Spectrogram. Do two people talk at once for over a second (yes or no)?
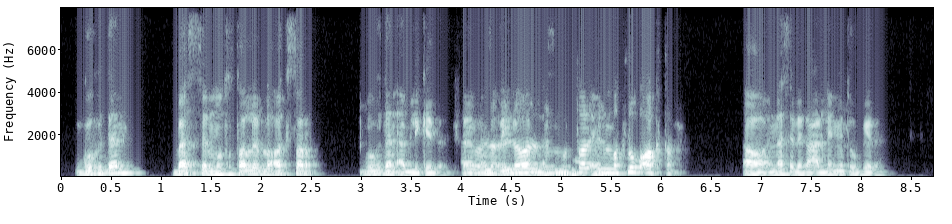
yes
